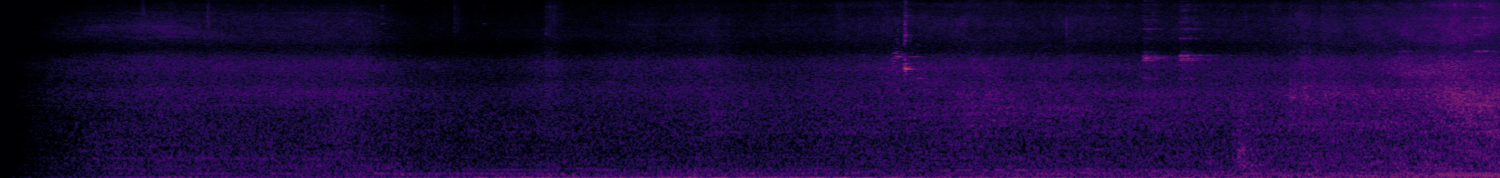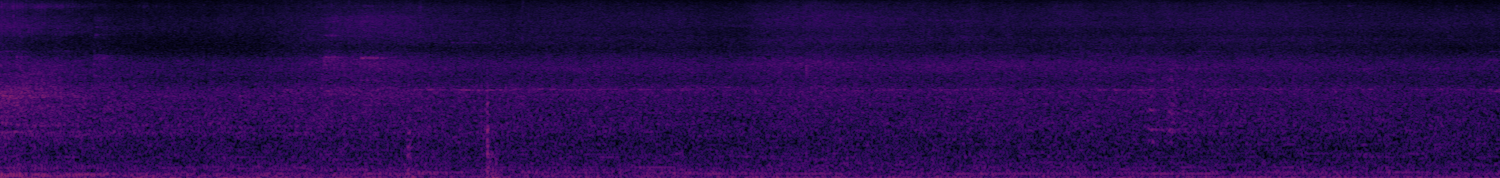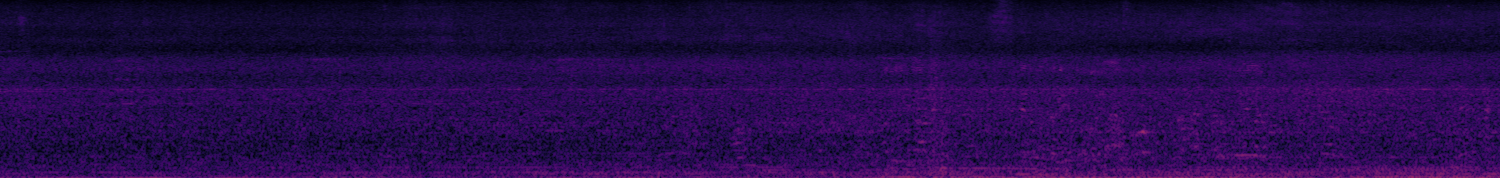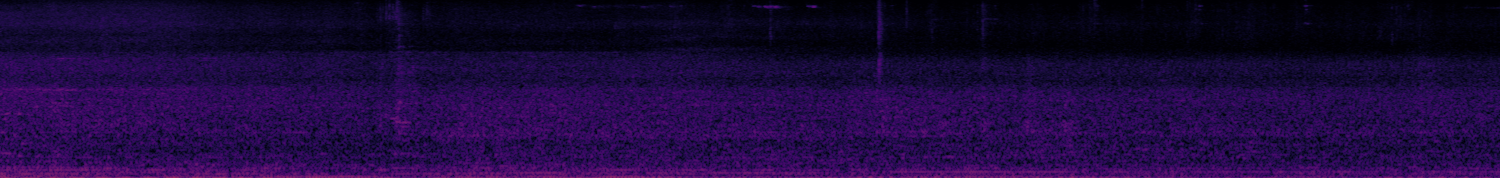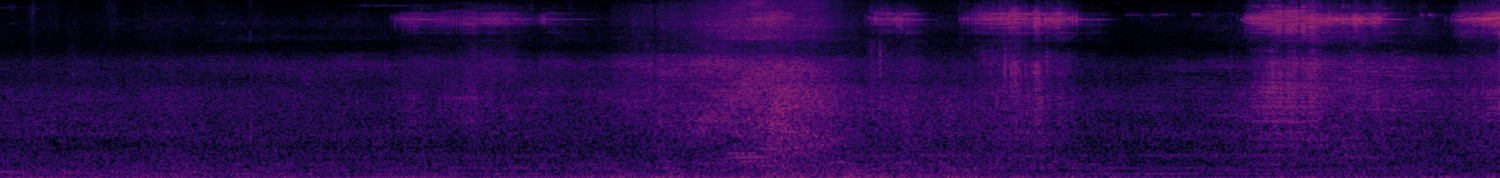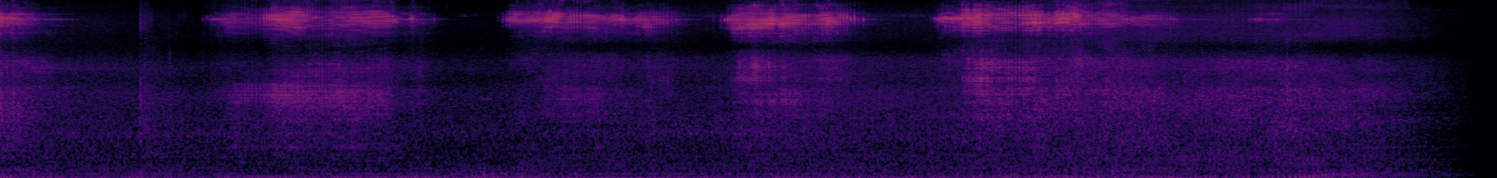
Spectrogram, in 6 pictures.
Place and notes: Gong'an St., Xiaogang Dist. - walking in the Street
walking in the Street, Traffic Sound, Sound from construction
